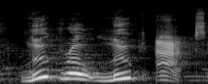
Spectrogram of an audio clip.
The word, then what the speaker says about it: Luke: His name rhymes with puke. Luke, very good.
